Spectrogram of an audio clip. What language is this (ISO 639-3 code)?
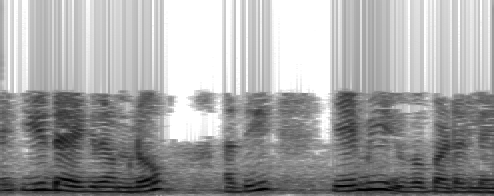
tel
